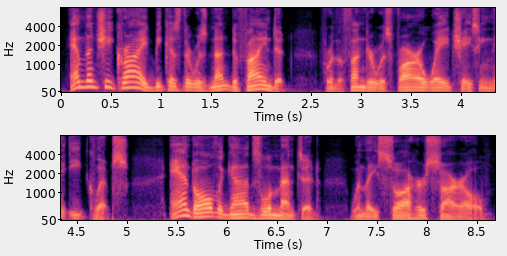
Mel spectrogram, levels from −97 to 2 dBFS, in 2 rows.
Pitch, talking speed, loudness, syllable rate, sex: 110 Hz, 205 wpm, -18 LUFS, 5.5 syllables/s, male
